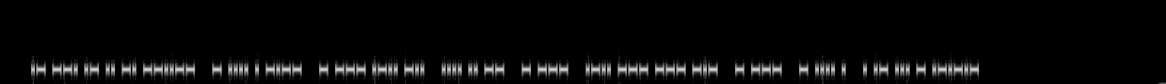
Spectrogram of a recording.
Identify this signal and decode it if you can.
Morse code, heard as a keyed tone, about 46 wpm, 700 Hz. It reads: AGAIN, THEY TOLD HIM TO LOOK TO THE EAST.
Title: Sentences from Top 1000 Words - Review Part 3 - 45wpm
